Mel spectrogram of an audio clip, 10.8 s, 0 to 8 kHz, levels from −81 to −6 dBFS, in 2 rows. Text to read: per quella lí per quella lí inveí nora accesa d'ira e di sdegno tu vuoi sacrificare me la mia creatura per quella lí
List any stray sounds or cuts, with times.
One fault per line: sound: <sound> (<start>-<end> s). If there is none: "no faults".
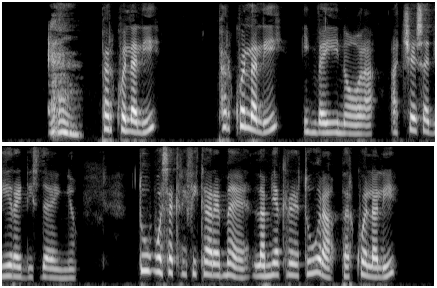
sound: throat clearing (0.6-1.0 s)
